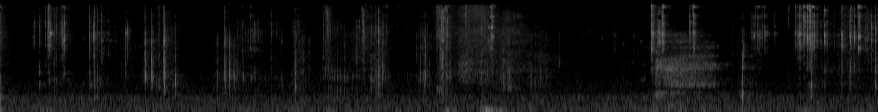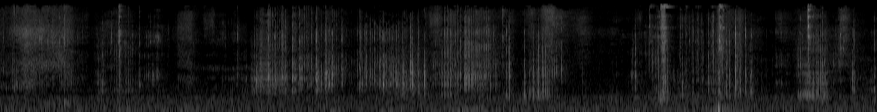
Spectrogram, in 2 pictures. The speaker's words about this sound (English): Moving up higher. Up to your chest and strapping it down. Strapping it in.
